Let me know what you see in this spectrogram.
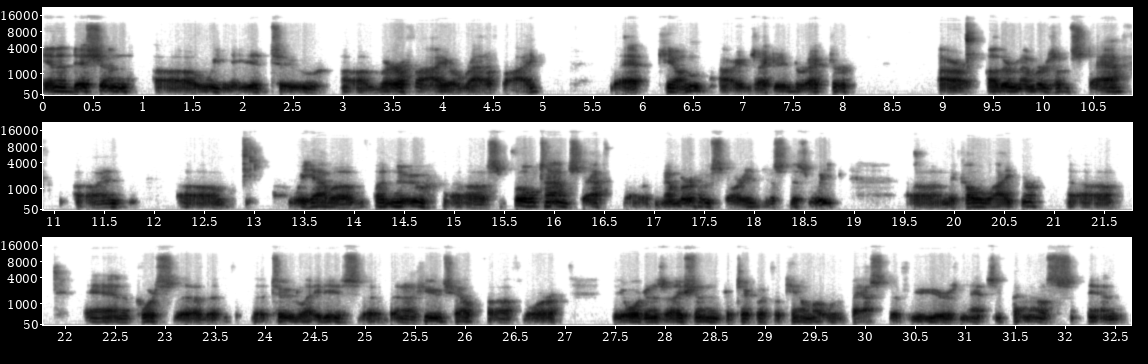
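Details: Man who counts himself among people with spasmodic dysphonia, noting many with it also have other voice conditions; spasmodic dysphonia.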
